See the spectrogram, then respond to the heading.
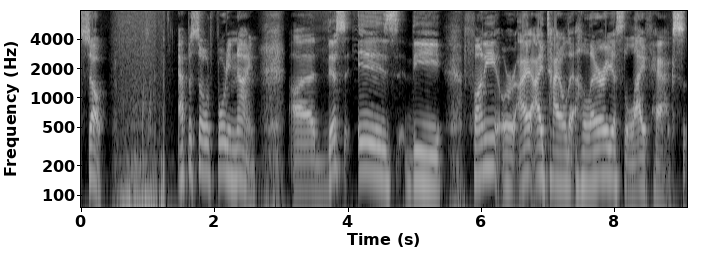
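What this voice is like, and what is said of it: Slightly raspy voice. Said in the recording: “I feel like a cold is coming on right now ... my voice is going to be a little raspy”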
